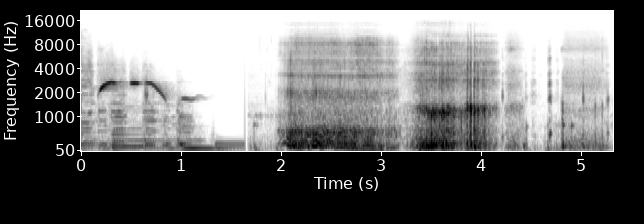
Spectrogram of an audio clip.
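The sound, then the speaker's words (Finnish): A person mimics snoring: a brief high whistled tone, then several seconds of loud, rough, rattling snore noises in uneven bursts, with no talking. “Ajat tolleen nukkua. Tolleeks nukuttaa? No kyllä Daamit kertoo, että mä kuulemme kuorsaa.”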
